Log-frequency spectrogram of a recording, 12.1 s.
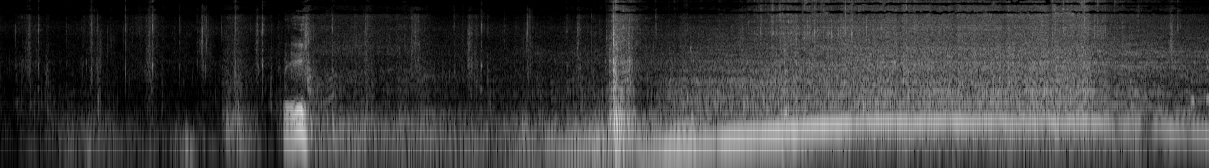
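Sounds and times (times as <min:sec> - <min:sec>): wheels spinning on dirt: 0:00.1 - 0:12.0
car engine revving: 0:03.0 - 0:12.0.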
